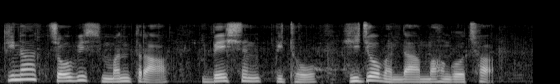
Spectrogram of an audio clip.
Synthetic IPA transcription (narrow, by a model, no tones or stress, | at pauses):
kinʌt͡sɔwbismʌnt̪ɾa̰ | besənpiʈʰohid͡ʒobʱənd̪amʌɦŋɡot͡sʰʌ̰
